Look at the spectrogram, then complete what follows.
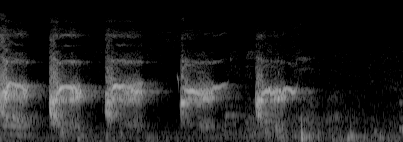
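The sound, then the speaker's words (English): A man's voice imitates the sound of dogs in Baghdad with five short, rough yelping barks in a steady rhythm, fairly loud, with no words spoken. “Our dogs made a different sound.”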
